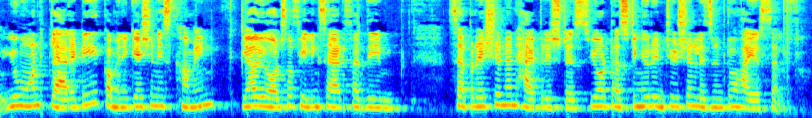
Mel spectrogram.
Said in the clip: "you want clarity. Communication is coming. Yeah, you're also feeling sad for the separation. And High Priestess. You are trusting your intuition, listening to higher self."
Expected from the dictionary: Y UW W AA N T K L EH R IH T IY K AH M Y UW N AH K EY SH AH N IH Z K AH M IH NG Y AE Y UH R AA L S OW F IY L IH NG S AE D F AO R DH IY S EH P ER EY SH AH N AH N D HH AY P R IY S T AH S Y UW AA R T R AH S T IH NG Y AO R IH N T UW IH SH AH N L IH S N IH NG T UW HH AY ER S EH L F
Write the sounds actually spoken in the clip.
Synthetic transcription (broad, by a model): Y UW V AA N T K L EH R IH T IY K AH M Y UW N AH K EY SH AH N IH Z K AH M IH NG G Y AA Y AA L S OW F IY L IH NG S AE D F AO R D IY S EH P ER EY SH AH N AH N D HH AY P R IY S T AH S Y UW AA R T R AH S T IH NG Y AO R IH N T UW SH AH N L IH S IH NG T UW HH AY ER S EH L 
